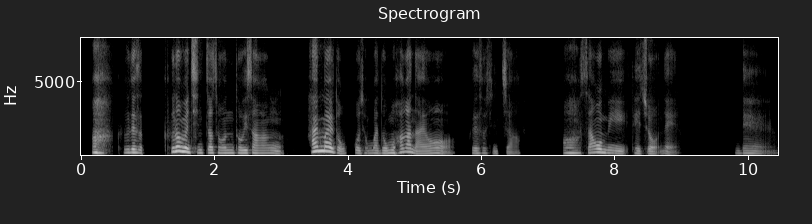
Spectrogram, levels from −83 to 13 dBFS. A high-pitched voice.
No: medium, 175 Hz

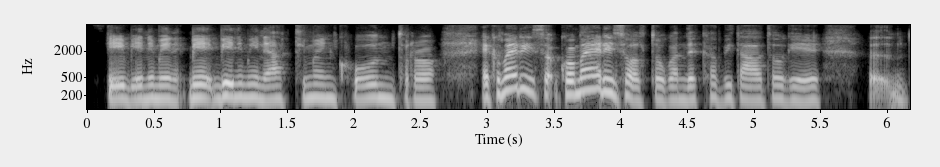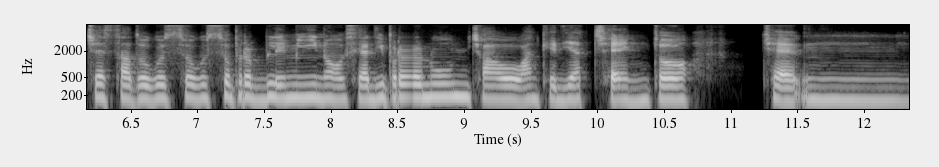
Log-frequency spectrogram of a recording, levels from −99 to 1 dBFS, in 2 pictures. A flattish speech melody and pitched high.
No: narrow, 2.2 semitones; medium, 165 Hz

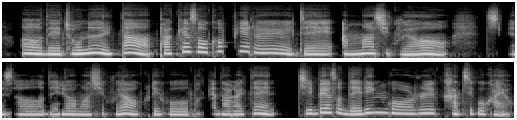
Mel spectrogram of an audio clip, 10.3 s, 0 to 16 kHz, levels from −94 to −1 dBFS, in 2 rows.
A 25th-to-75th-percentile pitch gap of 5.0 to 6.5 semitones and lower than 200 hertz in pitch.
No: average, 4.0 semitones; high, 190 Hz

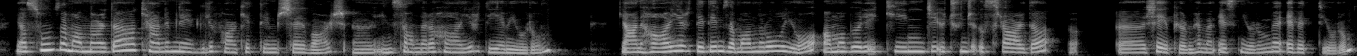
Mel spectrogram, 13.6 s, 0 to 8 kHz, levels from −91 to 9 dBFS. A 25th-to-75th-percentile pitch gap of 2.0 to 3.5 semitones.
Yes: average, 3.2 semitones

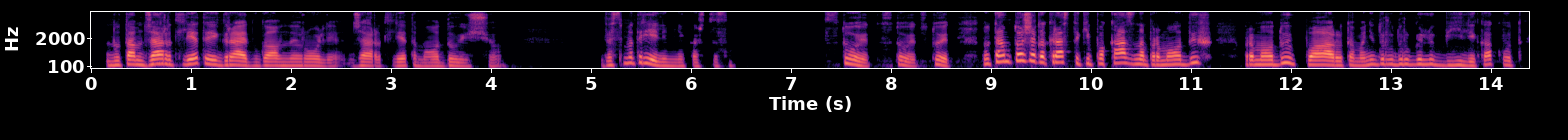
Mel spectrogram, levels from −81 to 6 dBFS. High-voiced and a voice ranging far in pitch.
No: medium, 180 Hz; wide, 5.7 semitones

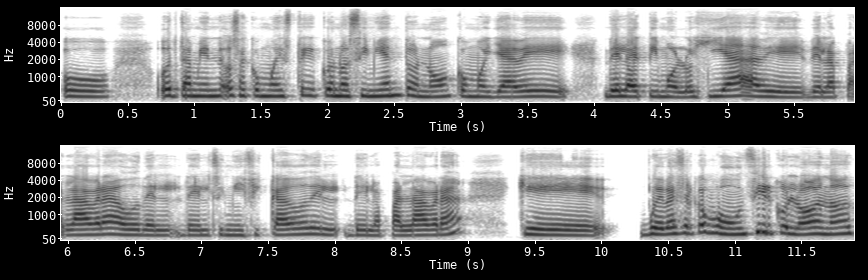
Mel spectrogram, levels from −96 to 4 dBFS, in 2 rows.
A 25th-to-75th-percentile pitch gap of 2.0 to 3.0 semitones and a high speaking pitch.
Yes: narrow, 2.6 semitones; high, 220 Hz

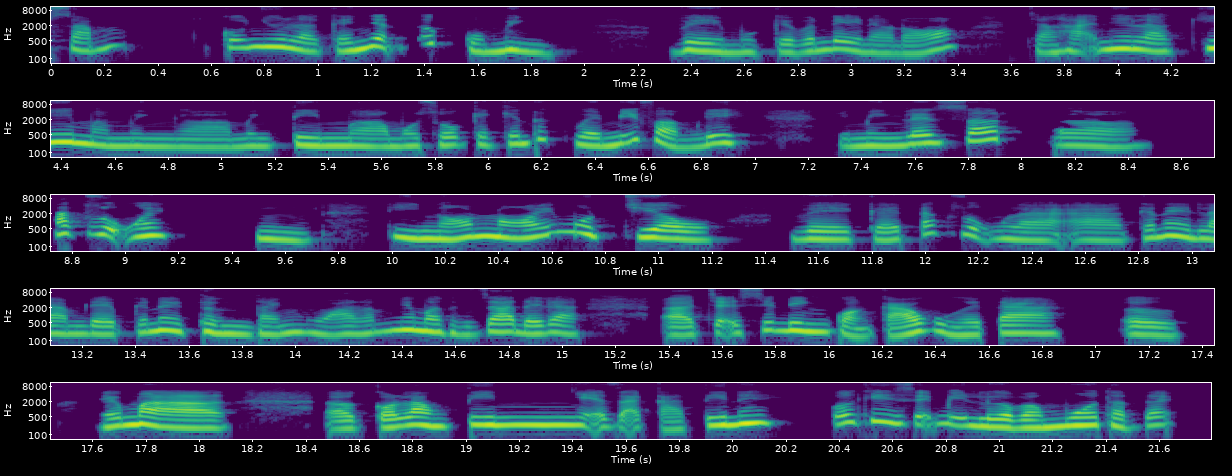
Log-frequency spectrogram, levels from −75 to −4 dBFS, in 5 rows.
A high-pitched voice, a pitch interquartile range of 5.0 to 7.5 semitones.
No: high, 210 Hz; average, 4.6 semitones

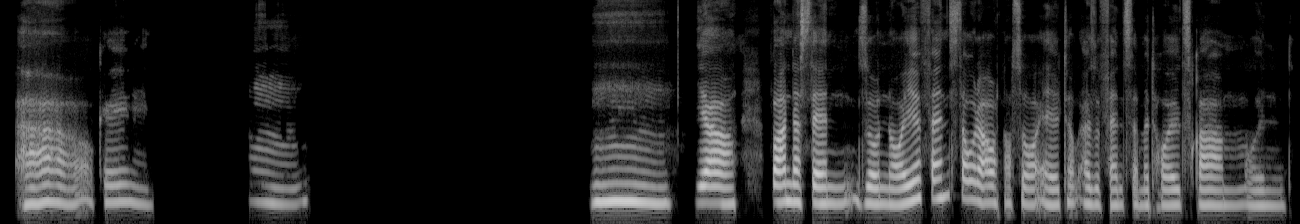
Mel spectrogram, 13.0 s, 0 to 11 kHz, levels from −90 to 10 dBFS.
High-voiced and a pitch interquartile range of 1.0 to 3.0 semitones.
Yes: high, 210 Hz; narrow, 2.4 semitones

